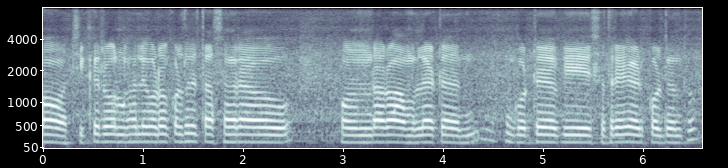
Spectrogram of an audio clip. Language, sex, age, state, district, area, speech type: Odia, male, 30-45, Odisha, Subarnapur, urban, spontaneous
